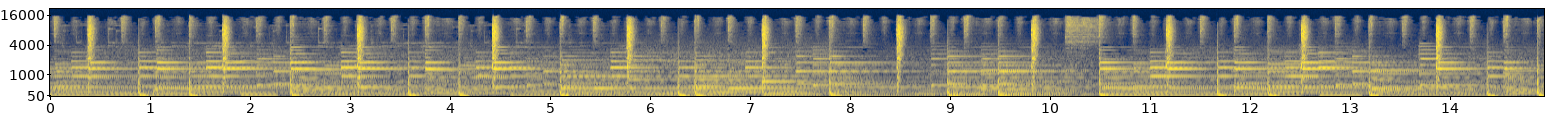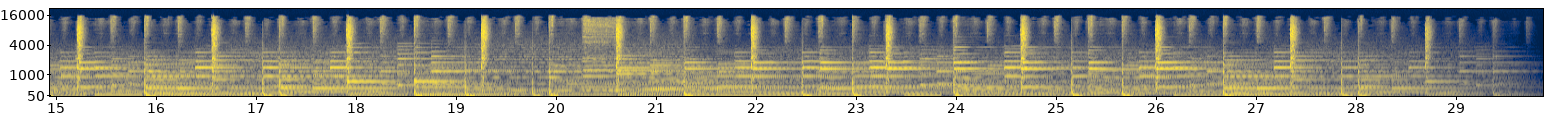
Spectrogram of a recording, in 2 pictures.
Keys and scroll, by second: 17.8 3, 18.3 -.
